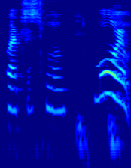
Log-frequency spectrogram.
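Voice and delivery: ordinary delivery, nothing marked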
